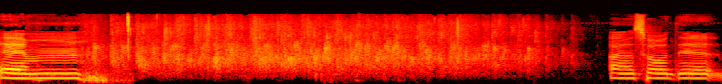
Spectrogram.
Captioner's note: applause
